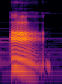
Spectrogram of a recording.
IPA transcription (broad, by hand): a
